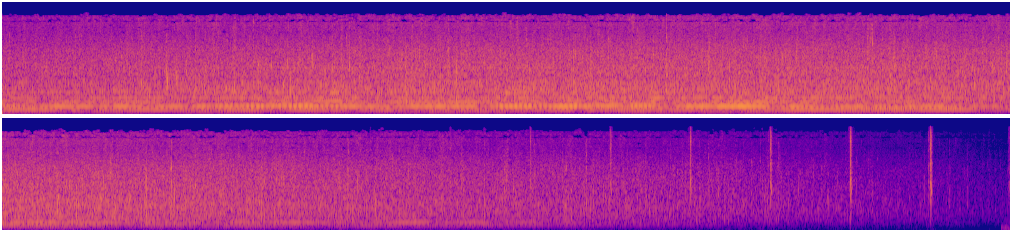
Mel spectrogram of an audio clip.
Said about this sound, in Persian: بارون میباره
